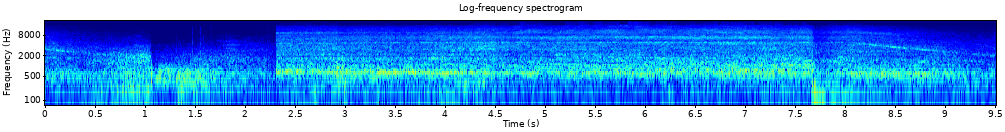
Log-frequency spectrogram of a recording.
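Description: A Merlin 2-in-1 mini handheld vacuum cleaner runs with a loud, steady motor whine and airflow roar throughout, shifting pitch slightly as it moves and pauses briefly near the start and end.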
